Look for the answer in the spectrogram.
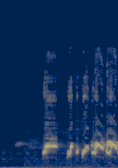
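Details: Sông Kôn red-whiskered bulbul singing in the morning for song training. A faint high whistle first, then a loud, continuous phrase of rapid bright warbled notes that bounce up and down.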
